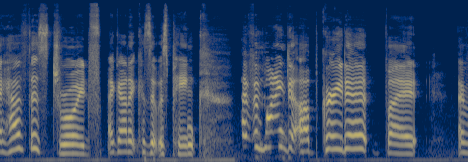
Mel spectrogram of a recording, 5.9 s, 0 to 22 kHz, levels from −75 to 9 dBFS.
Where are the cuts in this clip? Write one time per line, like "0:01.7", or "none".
0:01.2
0:03.3

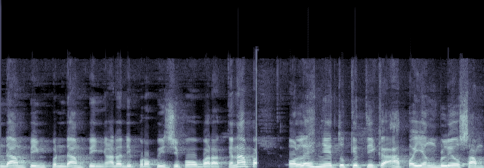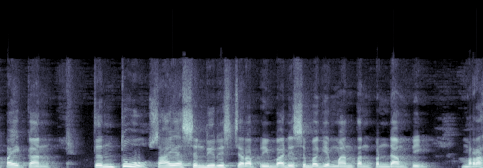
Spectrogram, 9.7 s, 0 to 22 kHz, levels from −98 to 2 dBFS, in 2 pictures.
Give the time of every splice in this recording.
0:02.6

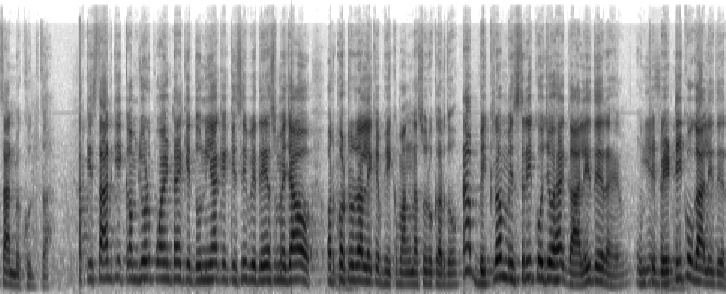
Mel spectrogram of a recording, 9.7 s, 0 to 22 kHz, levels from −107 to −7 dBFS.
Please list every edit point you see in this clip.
0:01.1
0:06.2

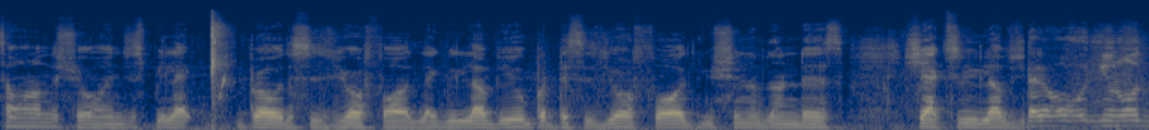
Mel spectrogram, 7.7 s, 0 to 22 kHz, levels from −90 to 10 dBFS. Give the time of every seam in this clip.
0:01.6
0:06.8

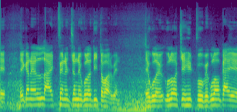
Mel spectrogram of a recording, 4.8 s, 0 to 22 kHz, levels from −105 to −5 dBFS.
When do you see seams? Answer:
none

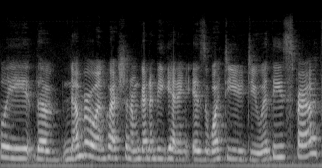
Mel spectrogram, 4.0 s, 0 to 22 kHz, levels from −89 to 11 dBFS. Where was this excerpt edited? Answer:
none

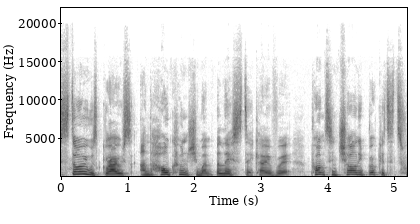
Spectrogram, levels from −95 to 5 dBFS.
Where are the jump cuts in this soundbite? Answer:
none

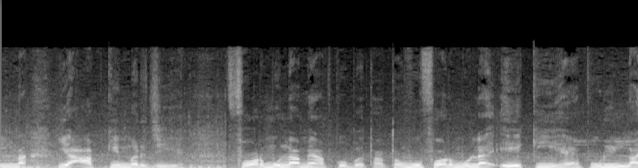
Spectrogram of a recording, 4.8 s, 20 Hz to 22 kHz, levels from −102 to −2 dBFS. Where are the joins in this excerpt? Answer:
0:01.7

